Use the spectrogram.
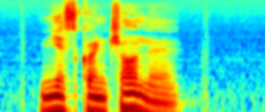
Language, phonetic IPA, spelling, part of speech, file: Polish, [ˌɲɛskɔ̃j̃n͇ˈt͡ʃɔ̃nɨ], nieskończony, adjective, Pl-nieskończony.ogg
